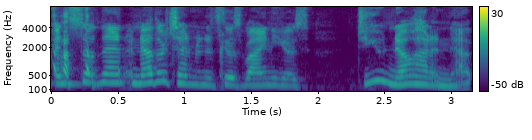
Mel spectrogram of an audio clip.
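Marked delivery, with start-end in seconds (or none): 2.3-3.2 play-acted kindest, very gentle, nonjudgmental voice. Retelling a driver asking his passenger a question, imitating a very kind voice. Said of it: "In the kindest voice I've ever heard".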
